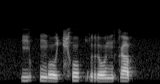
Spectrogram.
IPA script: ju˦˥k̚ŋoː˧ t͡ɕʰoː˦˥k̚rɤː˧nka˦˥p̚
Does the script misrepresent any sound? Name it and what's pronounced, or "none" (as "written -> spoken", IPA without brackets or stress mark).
ɤː˧ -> oː˧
